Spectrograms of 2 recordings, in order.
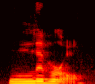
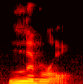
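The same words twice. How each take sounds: The two takes are said the same way.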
